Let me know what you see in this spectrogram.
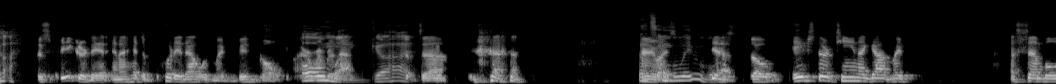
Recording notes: chat with me via zoom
